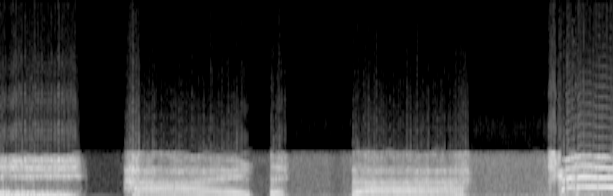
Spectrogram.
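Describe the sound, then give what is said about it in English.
A man screams and growls in several loud, harsh bursts with short pauses between, recorded in a phone voicemail, the sound thin and band-limited, ending on a rising, strained yell. “And we got a screamail here.”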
